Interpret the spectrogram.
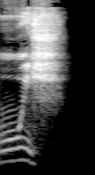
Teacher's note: Daha çox u-ya kimi u kimi oxuyuruq və dodaqlarımızı birləşdirmirik.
